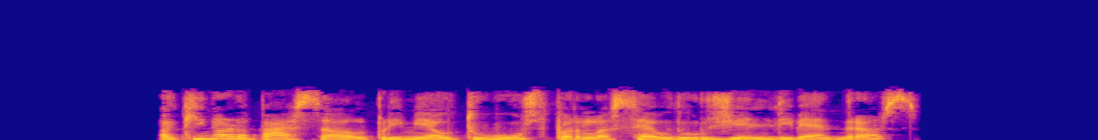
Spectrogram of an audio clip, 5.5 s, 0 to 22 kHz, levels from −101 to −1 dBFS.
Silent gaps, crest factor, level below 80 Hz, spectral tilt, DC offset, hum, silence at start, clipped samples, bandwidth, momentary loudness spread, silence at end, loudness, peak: none; 18 dB; -54 dBFS; -4 dB/octave; under 0.1%; none; 0.8 s; under 0.1%; 8.4 kHz; 3 LU; 0.9 s; -18 LUFS; -2 dBFS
